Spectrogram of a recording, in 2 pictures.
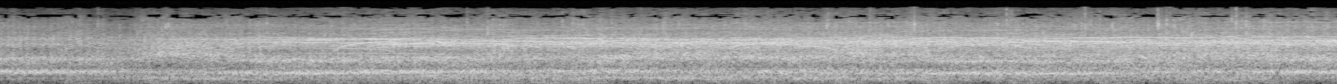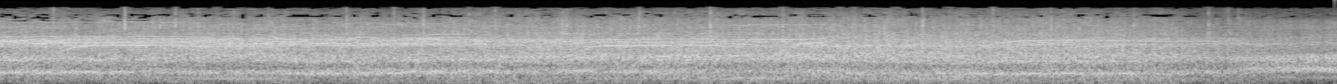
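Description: Shrill whistles blow from the crowd.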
